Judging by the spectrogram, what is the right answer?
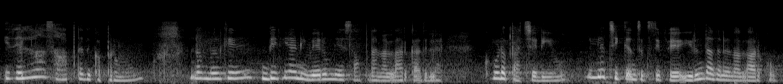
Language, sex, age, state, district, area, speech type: Tamil, female, 18-30, Tamil Nadu, Salem, urban, spontaneous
